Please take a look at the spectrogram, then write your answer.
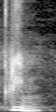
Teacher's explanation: আমরা ভেঙে উচ্চারণ করছি, একবার বলছি আইস আরেকবার বলছি ক্রিম, অর্থাৎ আমাদের এখানে মাঝখানে একটা ভাঙন হলো, দুটো পার্ট হলো। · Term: স্যালাবেল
